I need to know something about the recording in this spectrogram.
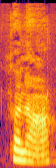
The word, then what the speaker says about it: Knoch: And I think that probably is how it was pronounced, and it was changed to Knoch. Now people call it Knoch because of the KN, but it was his name, and he pronounced it Knoch, or close to that.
